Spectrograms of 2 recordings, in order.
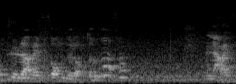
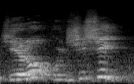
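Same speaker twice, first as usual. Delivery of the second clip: mild mock shout; 4 semitones higher, 6 dB louder, slower than usual. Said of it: "t'as bien gueulé un peu partout".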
